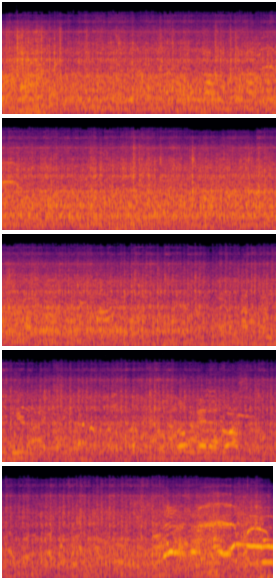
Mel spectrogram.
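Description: Young men and women riding nearby chat and laugh with excitement.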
